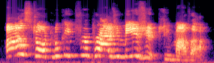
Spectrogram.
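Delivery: loud, high, hurried prince voice; eager prince. Acted. Prince hastily promising his mother the Queen, loud and fast.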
